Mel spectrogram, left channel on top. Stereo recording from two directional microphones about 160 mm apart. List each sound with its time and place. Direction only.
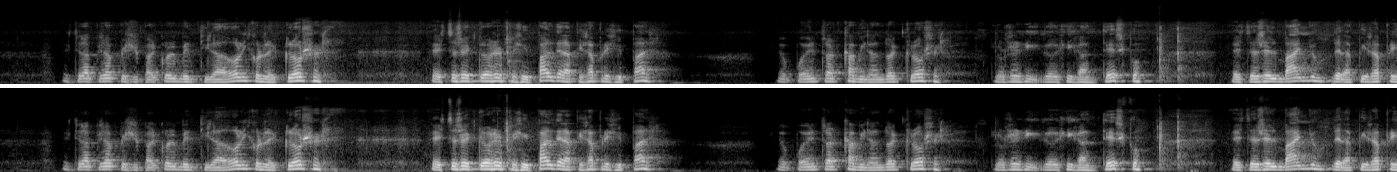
0.7 s speech: centre (ahead or behind)
3.7 s a sound: 15° right (ahead or behind)
5.2 s speech: 10° right (ahead or behind)
7.8 s speech: 5° right (ahead or behind)
12.3 s speech: centre (ahead or behind)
